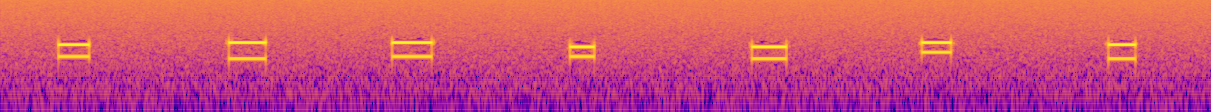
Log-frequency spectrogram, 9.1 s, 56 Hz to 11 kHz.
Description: DTMF, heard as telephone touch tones, dialled by hand, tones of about 250 ms. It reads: 5 3 6 4 1 # 2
